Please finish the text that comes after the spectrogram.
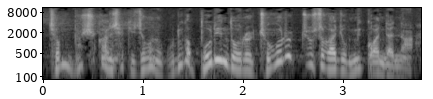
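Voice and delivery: low, hushed muttered contempt; scornful inner thought. Retold or imitated. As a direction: grumble it low under your breath. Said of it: "이렇게 생각". (나직이 깔보는 혼잣말)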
